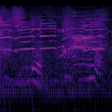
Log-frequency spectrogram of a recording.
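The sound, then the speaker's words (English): Computer-generated birds attacking people in a film let out loud, honking, goose-like cries. Several harsh calls with sliding pitch overlap almost without pause. “Oh, the birds are attacking the people. Oh, they're all dead. There's four people. The other girl's dead. They're all already getting killed by the CGI birds.”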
